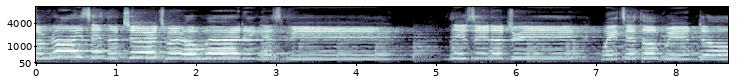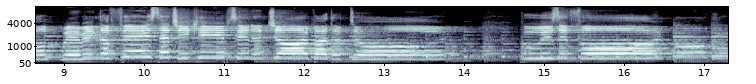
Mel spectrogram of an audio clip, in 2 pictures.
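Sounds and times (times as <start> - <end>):
alto section of SATB choir singing: 0.0 - 17.2.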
